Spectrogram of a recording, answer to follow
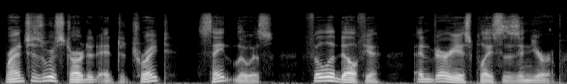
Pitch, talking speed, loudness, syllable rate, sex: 110 Hz, 135 wpm, -17 LUFS, 4.9 syllables/s, male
